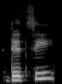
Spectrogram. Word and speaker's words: Dit: for Elizabeth, which is Dit. Like Ditzy? Yeah, like Ditzy, D-I-T, Dit. It's basically because I think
